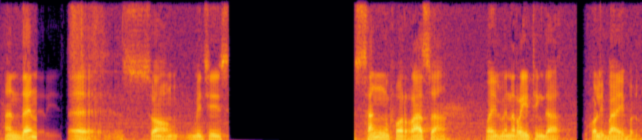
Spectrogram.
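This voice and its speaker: A man in his seventies with a Malayali English accent, speaking as an interview guest in a measured, thoughtful way, with frequent pauses. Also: lowish voice, steady tone, slight background noise, low-quality recording. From Kerala, India. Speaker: interview guest, church leader. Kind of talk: reflective conversation. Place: bright indoor sitting room. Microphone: lapel mic.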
